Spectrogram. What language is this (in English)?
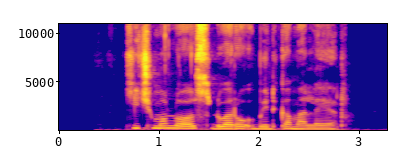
Luo (Kenya and Tanzania)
